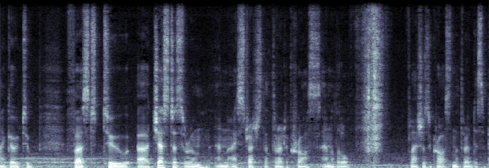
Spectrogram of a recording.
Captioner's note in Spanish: revoloteo mágico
